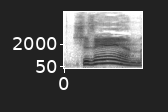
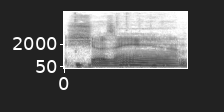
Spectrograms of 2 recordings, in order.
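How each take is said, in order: First: It is said loudly with excitement. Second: It is said flatly, without energy.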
